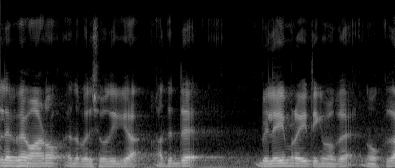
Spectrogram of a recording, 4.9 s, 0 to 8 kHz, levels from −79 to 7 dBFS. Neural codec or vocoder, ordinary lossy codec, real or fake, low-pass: none; none; real; 7.2 kHz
